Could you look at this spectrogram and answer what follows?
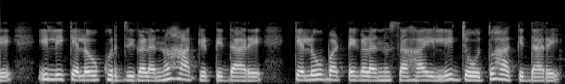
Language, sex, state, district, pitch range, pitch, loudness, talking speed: Kannada, female, Karnataka, Bidar, 190-220 Hz, 195 Hz, -14 LUFS, 105 wpm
